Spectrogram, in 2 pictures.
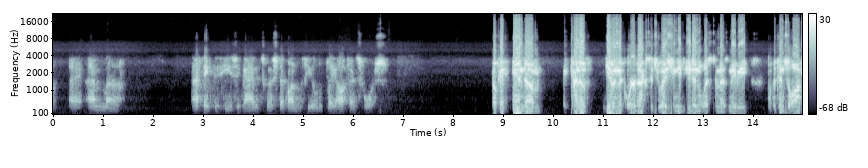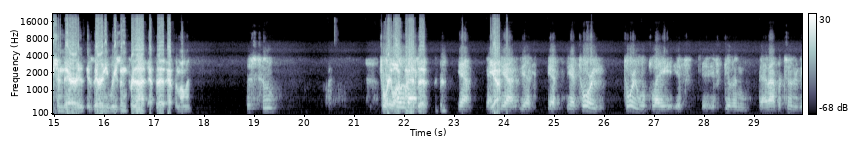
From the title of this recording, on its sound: Big 12 teleconference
